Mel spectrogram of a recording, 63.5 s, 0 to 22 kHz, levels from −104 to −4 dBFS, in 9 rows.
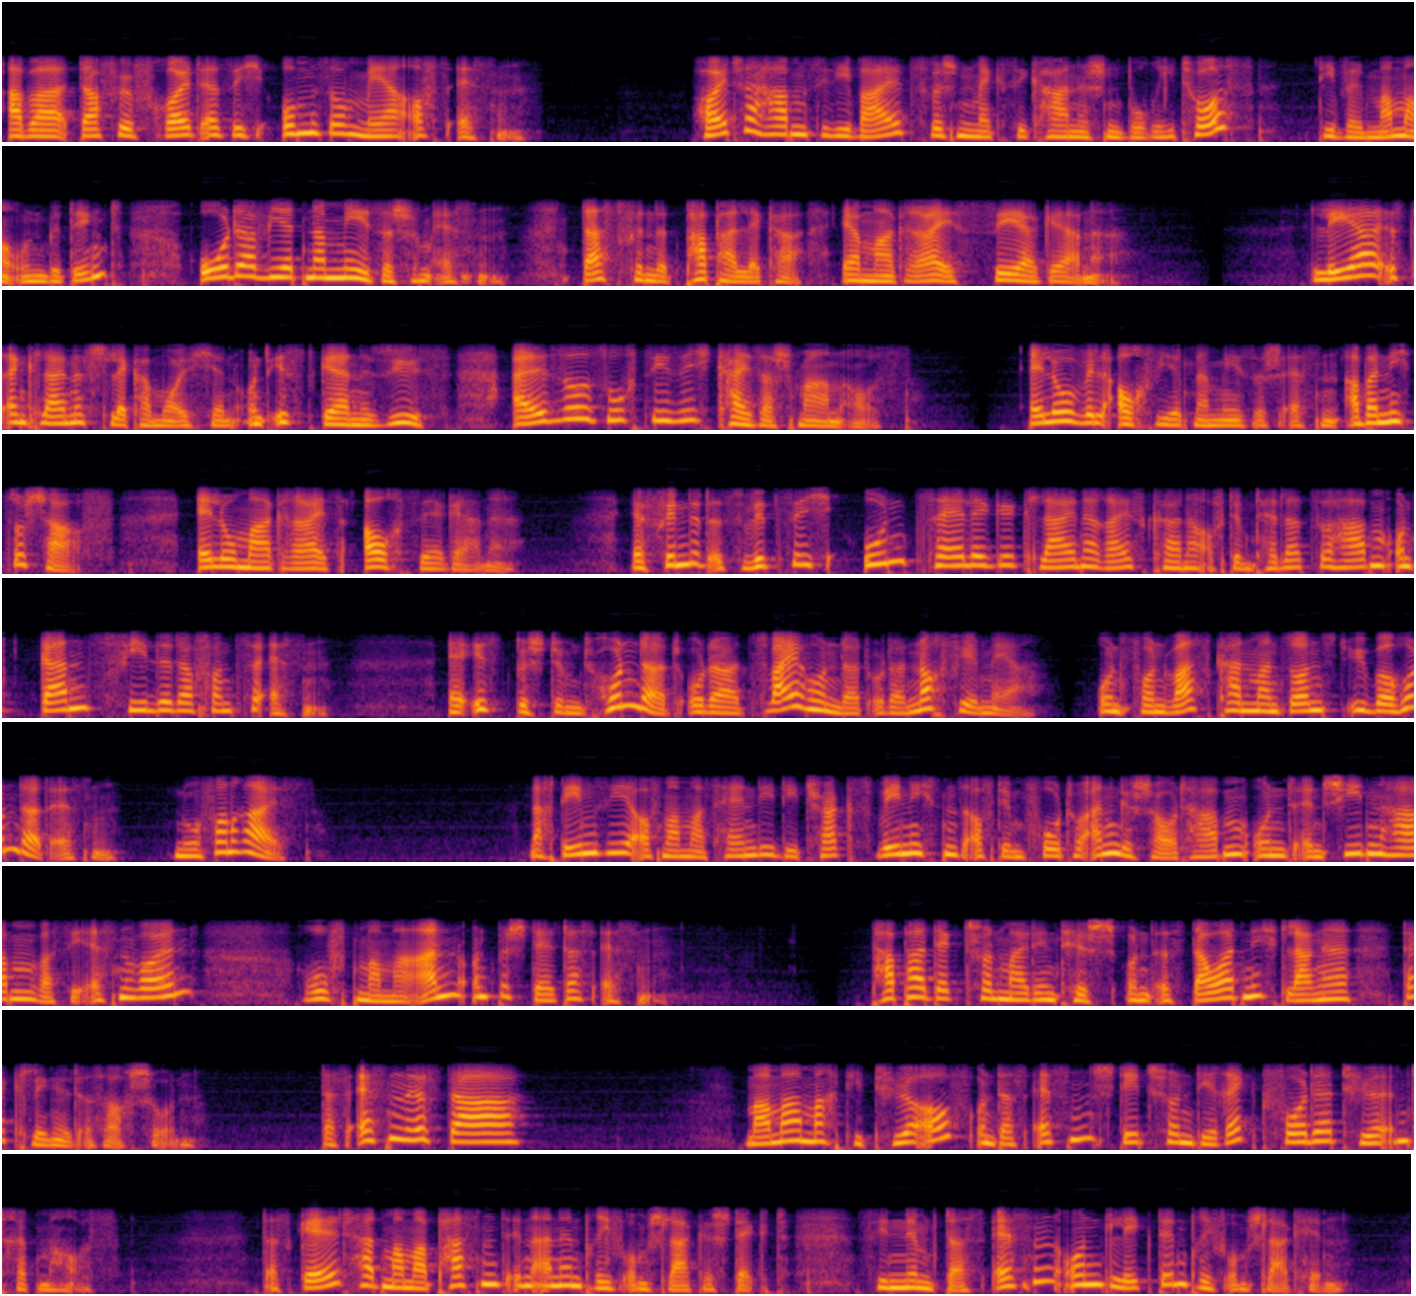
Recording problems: high frequencies cut off; severe; nothing above 4 kHz

